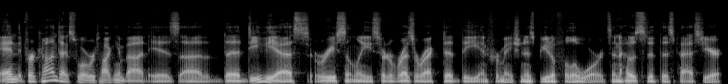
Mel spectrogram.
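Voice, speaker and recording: With vocal fry and a very deep, low pitch, a man races along at a very fast pace with lively intonation in a dry, close sound without echo. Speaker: podcast host. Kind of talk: casual chat. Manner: loud.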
